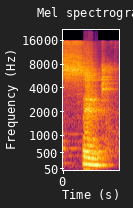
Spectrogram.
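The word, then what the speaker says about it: scent: এই শব্দটাতে আমরা দেখতে পাচ্ছি এসসিইএনটি, অর্থাৎ সেন্ট, অর্থাৎ এখানে কিন্তু ইসকে বলি না আমরা, বা ইসেন্ট বলি না, এটা হচ্ছে সেন্ট, অর্থাৎ এসের উচ্চারণ আসলো,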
